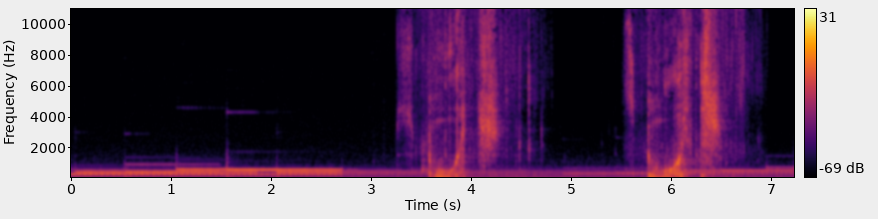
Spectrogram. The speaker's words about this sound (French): En avançant, Croc et Berck ont alors entendu quelque chose de bizarre. Sprouit. Sprouit. Sprouit. Croc a bégayé. Qu'est-ce que c'est que ça? On dirait un bruit de grosses pattes qui écrabouillent, a dit Berck.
